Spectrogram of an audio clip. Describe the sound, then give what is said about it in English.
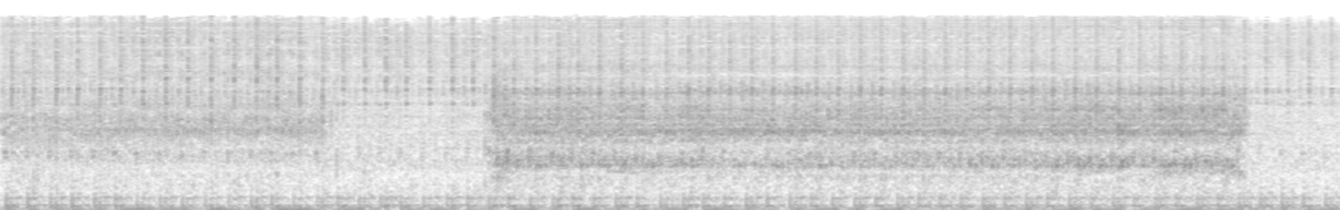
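Gears spinning inside a motorcycle transmission make a steady mechanical whir over a low idling engine hum. A higher whine drops out briefly, returns stronger, then cuts off near the end. “Now we're at the transmission. You can hear gears spinning.”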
